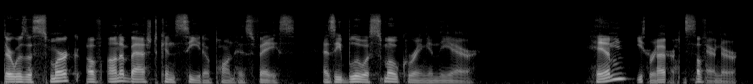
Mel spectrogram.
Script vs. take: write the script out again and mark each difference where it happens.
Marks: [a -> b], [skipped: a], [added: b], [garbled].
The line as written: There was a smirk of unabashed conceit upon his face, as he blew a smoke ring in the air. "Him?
There was a smirk of unabashed conceit upon his face, as he blew a smoke ring in the air. "Him? [garbled]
